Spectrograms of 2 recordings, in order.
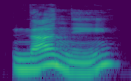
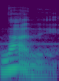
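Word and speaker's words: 何: careful here uh Na Nani I don't think we've uh I don't think have we come across this before Nani is pronounced as Nan and not Nani okay they kind of explain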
